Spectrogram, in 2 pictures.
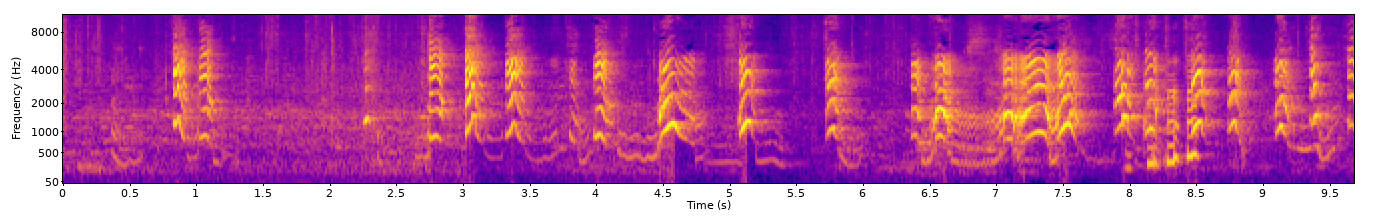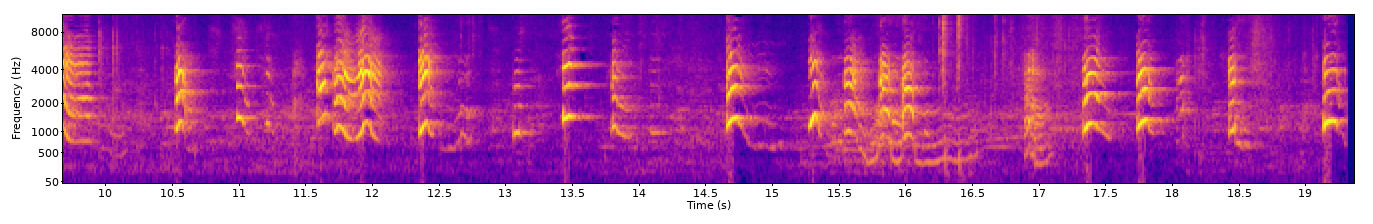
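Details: Two miniature schnauzer puppies, Heidi and Lily, bark at each other from either side of a puppy pen; high, squeaky yips and short barks come in rapid irregular bursts, overlapping at times, with occasional lower growly notes.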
